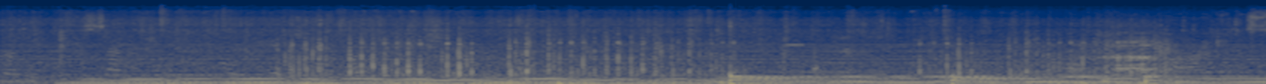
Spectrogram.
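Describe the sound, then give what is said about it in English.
Steady rain patters on a hard surface, a dense crackle of drops layered over a deep, continuous low hum, with a few louder thumps toward the middle and end. “At a sound like rain.”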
